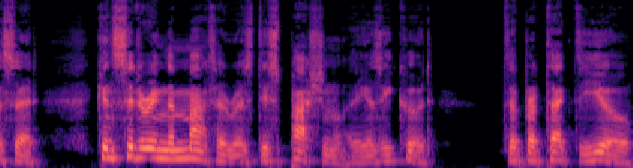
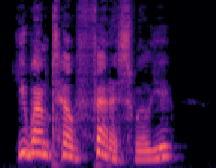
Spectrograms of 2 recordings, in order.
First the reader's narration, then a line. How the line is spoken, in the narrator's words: Melina asked, twisting her hands together anxiously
